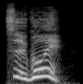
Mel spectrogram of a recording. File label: Amazing anime boy character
